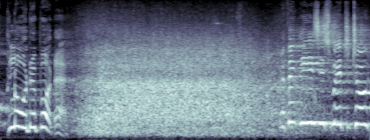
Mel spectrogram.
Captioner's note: audience laughs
